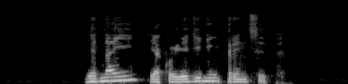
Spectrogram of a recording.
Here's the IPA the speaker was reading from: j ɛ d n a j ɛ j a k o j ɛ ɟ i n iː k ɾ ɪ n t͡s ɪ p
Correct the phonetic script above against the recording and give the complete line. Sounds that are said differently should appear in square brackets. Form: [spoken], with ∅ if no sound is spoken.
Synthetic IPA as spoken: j ɛ d n a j [i] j a k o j ɛ ɟ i n iː [p] ɾ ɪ n t͡s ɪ p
